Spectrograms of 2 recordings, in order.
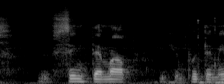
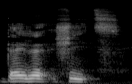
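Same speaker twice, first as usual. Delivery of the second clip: slow, louder, higher, words set apart; slow repeated command; 4 semitones higher, 5 dB louder, slower than usual. Shown as a demonstration. Repeating to unresponsive software, slow loud command. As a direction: spell it out for a machine that missed it.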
